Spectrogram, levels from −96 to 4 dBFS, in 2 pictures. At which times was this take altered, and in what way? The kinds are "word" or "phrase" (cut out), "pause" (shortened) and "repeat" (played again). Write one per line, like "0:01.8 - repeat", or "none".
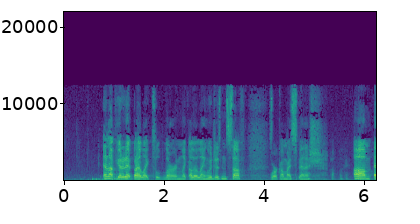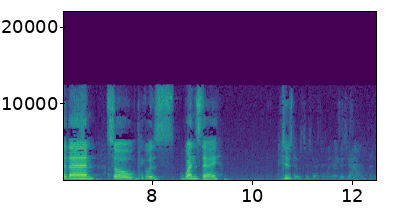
0:01.0 - word
0:04.1 - phrase
0:05.2 - pause
0:05.7 - pause
0:07.1 - word
0:07.7 - phrase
